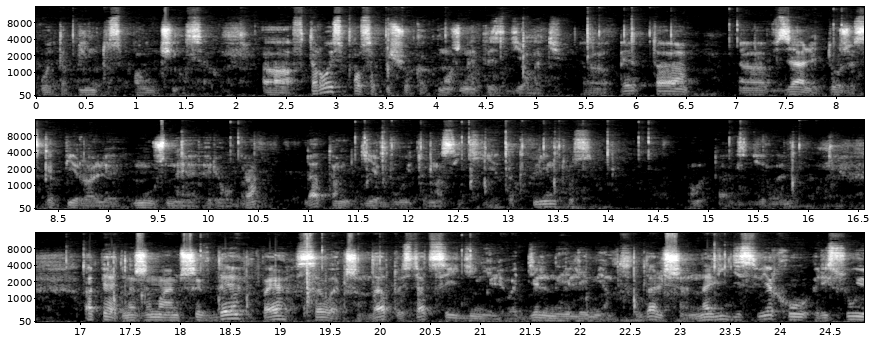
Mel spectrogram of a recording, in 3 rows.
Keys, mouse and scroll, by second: 3.2 shift+middle click, 3.6 middle click, 4.7 Delete, 5.6 shift+middle click, 6.1 middle click, 6.9 click, 7.4 Tab, 7.9 click, 10.2 shift+click, 11.4 shift+click, 11.8 middle click, 12.5 shift+click, 13.1 shift+middle click, 13.5 middle click, 14.3 shift+click, 15.2 shift+click, 15.9 middle click, 17.4 shift+d, 18.6 p, 19.8 middle click, 20.2 Tab, 20.8 click, 22.4 KP_7.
